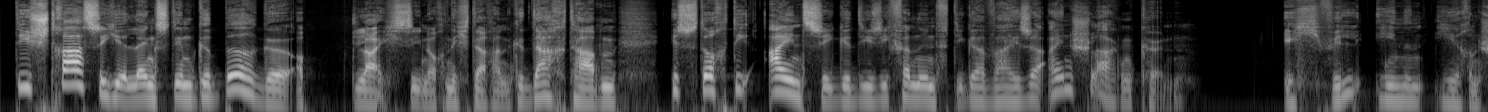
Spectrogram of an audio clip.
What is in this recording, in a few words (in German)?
HOeRSPIEL; Schlemihl; Teufel; LOFT VOICES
